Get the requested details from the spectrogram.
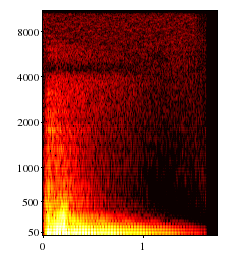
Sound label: lower oneshot hoover a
